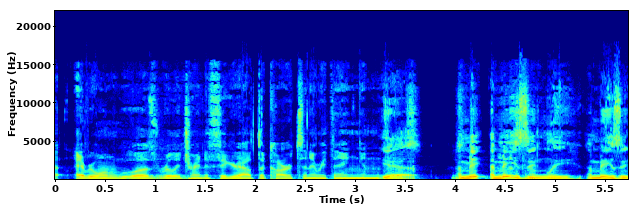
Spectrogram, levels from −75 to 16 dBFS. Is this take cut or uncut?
uncut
